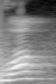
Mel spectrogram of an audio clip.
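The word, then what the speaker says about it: walk: देखिए आप ध्यान देंगे, वॉक पढ़ रहा हूँ मैं, एल लिखा हुआ, वॉल का नहीं पढ़ेंगे, वॉक, यहाँ पे एल साइलेंट होता है, मैंने बताया ना, साइलेंट लेटर देखोगे बहुत कुछ मिलेगा आपको, केवल आपको वॉक पढ़ना है, WAK, इस प्रकार से वॉक पढ़ना है, एल को नहीं पढ़ना है, लेकिन लिखते समय आपको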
